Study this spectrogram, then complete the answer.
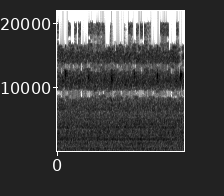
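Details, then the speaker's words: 2007 Jeep Compass 2.4L after starter replacement: starts, then steady, even idle with smooth low hum and no grinding or clunks; loud cranking fixed, running normally. "So moment of truth, battery, everything installed. ahead and start it off. You hear the car? Started. Everything is right."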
